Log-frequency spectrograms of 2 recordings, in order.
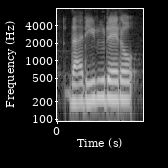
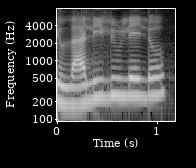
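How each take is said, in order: First: Each syllable starts with a sound between L and R. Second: Each syllable starts with a clear L sound. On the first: The speaker calls it right. "it's in the middle of the two" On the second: The speaker calls it wrong. "if it really was an L sound"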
